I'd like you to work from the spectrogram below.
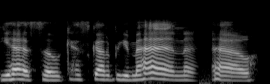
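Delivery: acted-out forlorn, mopey, resigned dad voice. Describing how a man talked about becoming a dad, imitating a forlorn Teen Mom dad. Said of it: "he said it in kind of the forlorn way".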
